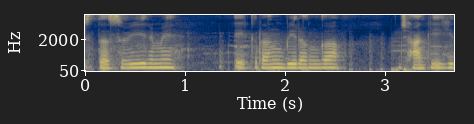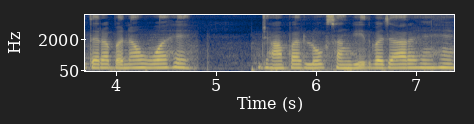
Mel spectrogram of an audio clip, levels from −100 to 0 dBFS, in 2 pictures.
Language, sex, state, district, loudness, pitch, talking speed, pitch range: Hindi, female, Maharashtra, Solapur, -22 LUFS, 200 Hz, 145 wpm, 190-205 Hz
